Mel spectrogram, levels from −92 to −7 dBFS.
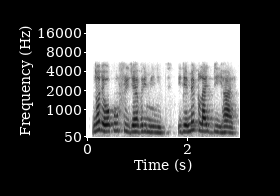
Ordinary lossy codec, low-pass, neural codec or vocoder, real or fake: Opus, 16 kbps; 5.4 kHz; vocoder, 44.1 kHz, 80 mel bands, Vocos; fake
